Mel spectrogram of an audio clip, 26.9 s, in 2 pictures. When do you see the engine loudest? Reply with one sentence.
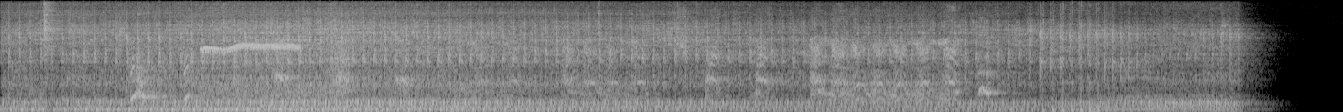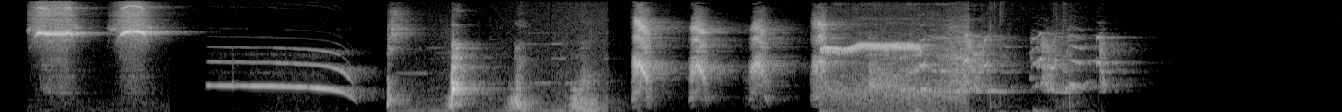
The loudest moment of the engine is at 3 seconds.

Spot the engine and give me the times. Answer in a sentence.
You can hear the engine from 0.0 to 12.4 s.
